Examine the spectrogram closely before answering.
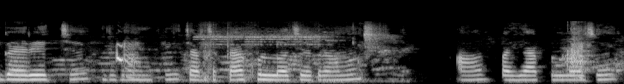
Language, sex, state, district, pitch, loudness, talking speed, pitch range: Hindi, female, Bihar, Araria, 215 Hz, -16 LUFS, 145 wpm, 210-225 Hz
